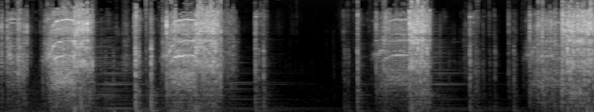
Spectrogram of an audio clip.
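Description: Bolts tightened with a Merrick gripping socket give repeated bursts of ratcheting and mechanical clatter, close and fairly loud, separated by short pauses.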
